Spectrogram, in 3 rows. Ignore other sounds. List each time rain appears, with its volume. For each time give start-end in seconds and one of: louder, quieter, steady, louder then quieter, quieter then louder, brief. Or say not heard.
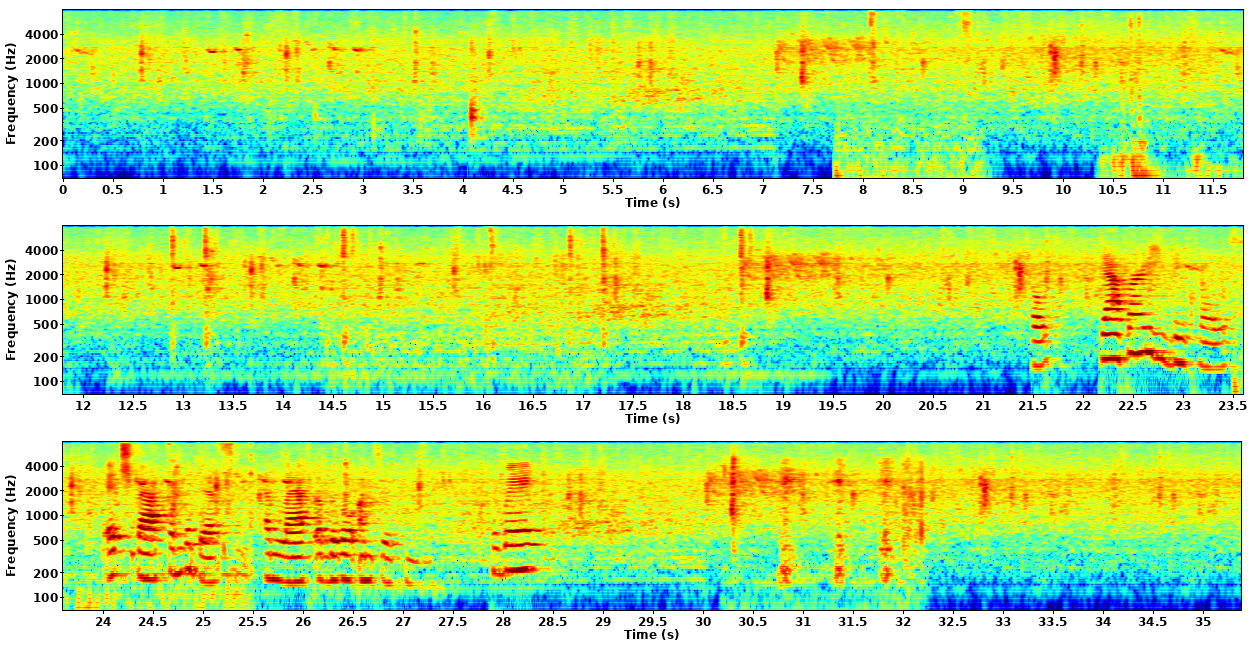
0.0-35.3 steady.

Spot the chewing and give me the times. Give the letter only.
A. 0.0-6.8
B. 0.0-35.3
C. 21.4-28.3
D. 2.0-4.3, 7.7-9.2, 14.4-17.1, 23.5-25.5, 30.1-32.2
D.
